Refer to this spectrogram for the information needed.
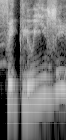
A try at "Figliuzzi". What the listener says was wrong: You get an A for effort, a B minus for pronunciation. It's three syllables.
